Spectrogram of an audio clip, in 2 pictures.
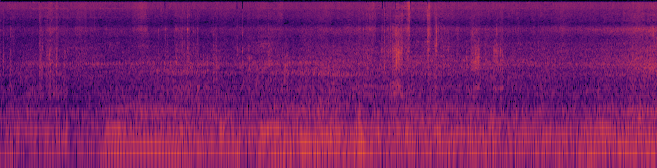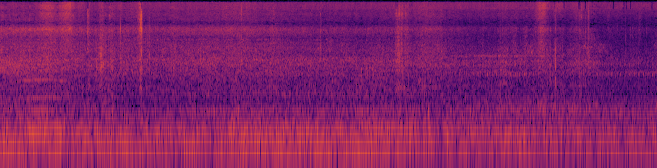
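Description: Car engine running steadily as the car drives slowly around a car park after a repair check, a low continuous hum with slight rises under light wind, no talk.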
